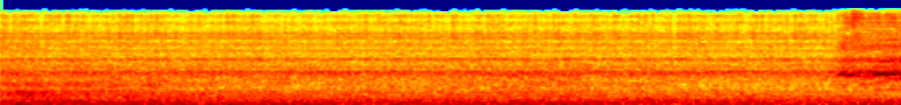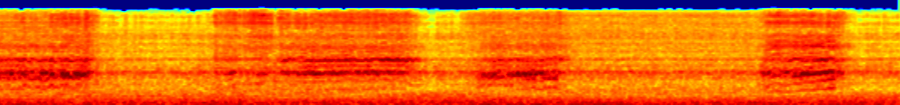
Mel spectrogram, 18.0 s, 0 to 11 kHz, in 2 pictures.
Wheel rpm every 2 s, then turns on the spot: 0, 0, 0, 0, 50, 30, 50, 20, 20.
14-16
